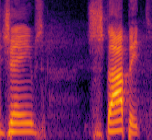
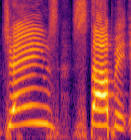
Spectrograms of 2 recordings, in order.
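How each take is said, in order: First: Said in the usual way. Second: Sharp raised call to stop; loud. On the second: Real, not acted. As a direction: cut him off loudly. Telling James to stop.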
